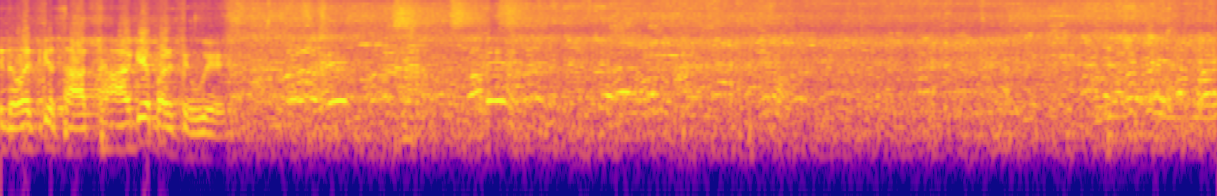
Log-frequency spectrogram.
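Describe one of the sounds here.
A large outdoor crowd murmurs and shouts.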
